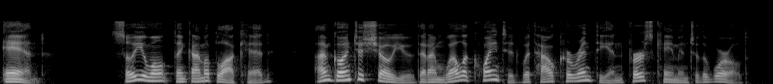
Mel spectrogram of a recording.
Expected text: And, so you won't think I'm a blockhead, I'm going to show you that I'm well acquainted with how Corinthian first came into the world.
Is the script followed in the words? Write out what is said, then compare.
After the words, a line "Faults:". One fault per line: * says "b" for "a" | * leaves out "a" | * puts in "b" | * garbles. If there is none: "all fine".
And, so you won't think I'm a blockhead, I'm going to show you that I'm well acquainted with how Corinthian first came into the world.
Faults:
all fine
